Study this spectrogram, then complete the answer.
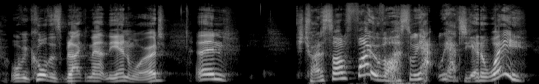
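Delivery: high, loud, frantic excuse; hammed-up panicked pleading; panicking kids. Kids explaining themselves to the cops, mock panic. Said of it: "they're freaking out".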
